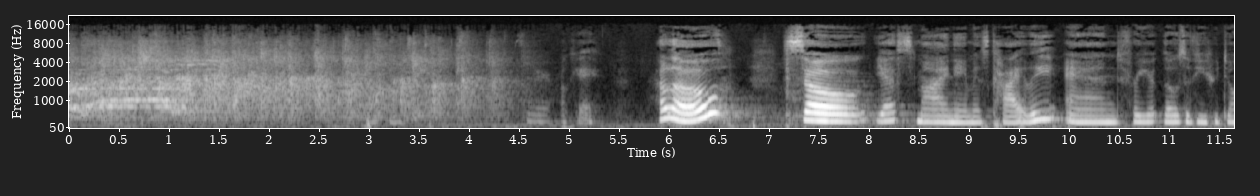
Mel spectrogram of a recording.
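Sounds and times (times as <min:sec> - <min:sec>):
round of applause: 0:00.0 - 0:04.6
speech: 0:06.0 - 0:06.2, 0:08.5 - 0:11.6.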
